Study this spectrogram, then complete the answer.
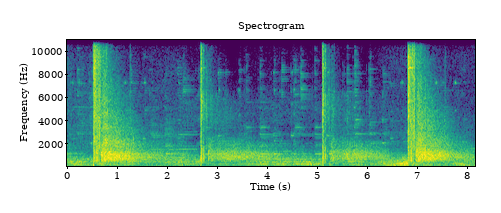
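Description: Four sharp pistol shots from a Beretta 92FS, spaced irregularly about two seconds apart, each loud and close with a ringing decay.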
